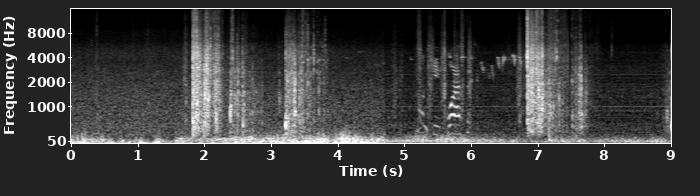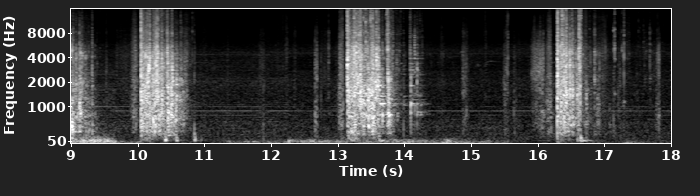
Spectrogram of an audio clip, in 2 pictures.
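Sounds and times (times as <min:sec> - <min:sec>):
low rumble: 0:00.0 - 0:09.8.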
